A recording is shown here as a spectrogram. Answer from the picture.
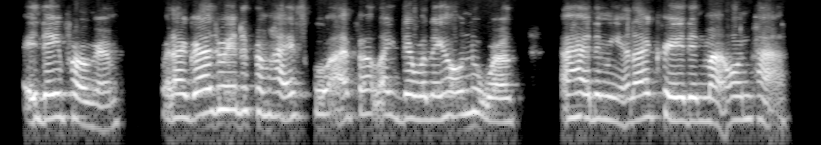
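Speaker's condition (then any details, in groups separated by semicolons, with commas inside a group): Cerebral palsy; cerebral palsy, uses wheelchair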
